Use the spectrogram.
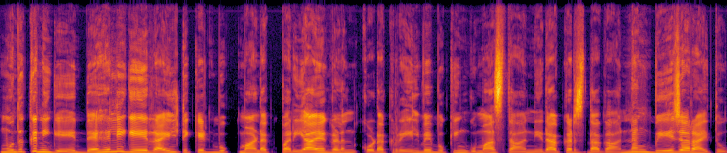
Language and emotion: Kannada, sad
